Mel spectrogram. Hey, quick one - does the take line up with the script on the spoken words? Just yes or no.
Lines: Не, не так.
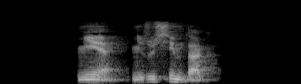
no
